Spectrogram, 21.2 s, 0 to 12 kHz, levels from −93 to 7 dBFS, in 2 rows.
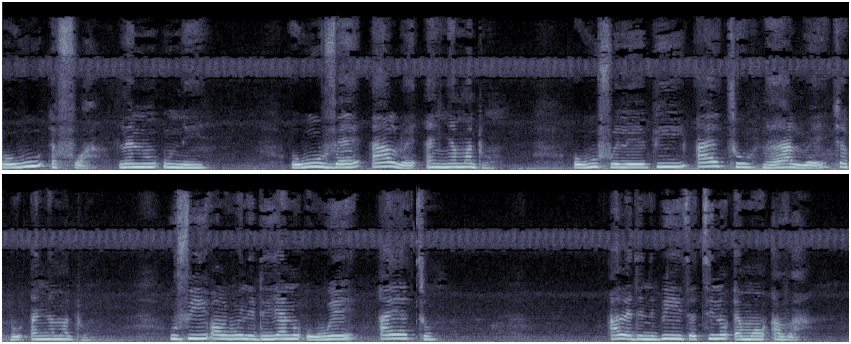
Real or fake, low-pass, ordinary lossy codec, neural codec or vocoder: real; 10.8 kHz; AAC, 32 kbps; none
